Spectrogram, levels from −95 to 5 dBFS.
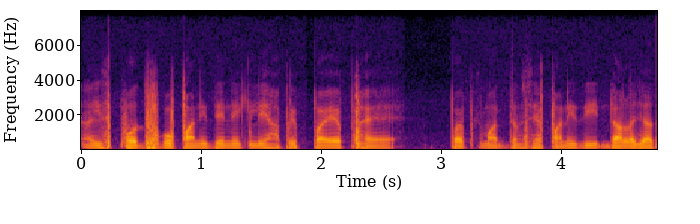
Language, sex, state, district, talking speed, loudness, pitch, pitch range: Hindi, male, Chhattisgarh, Rajnandgaon, 235 wpm, -20 LUFS, 120 Hz, 115-120 Hz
